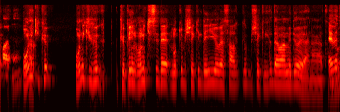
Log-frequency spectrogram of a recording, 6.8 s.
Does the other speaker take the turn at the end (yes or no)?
yes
